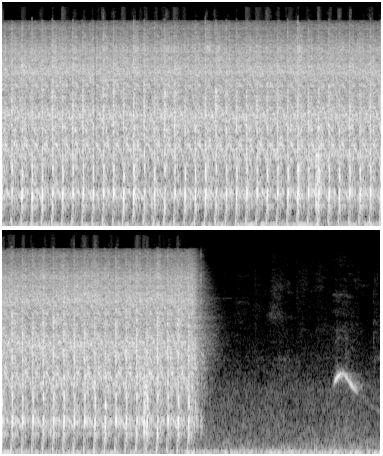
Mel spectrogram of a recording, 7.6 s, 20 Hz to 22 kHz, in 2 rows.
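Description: A Watersoft M416 Orbeez gel-ball toy blaster fires a long, rapid stream of closely spaced, even shots, loud and near, that stops abruptly, leaving a quiet tail with a brief faint whistle.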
